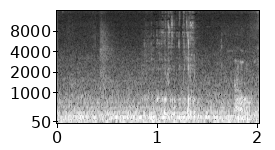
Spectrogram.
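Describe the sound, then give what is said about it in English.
Someone bites and chews breakfast, with a few crisp crunching bursts over a steady, moist mastication sound; no one talks, and the chewing stays moderately loud throughout. “I'm going to eat more.”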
